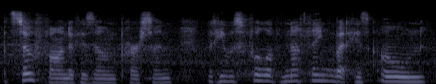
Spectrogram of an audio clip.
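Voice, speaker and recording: A woman softly reading a fairy tale as a quiet ASMR bedtime storyteller. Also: on the low side, moderate pace, dull audio, heavy background noise. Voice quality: soft, quiet.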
